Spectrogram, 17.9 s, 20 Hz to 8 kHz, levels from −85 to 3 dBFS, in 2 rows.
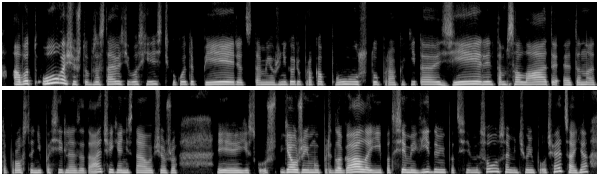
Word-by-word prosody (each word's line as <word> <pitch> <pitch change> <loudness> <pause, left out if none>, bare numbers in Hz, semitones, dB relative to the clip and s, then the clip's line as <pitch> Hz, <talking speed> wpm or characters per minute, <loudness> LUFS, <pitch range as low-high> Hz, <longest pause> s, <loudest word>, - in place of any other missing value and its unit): А 215 0 +4
вот 265 +3 +3
овощи, 285 -3 +6
чтоб 205 -1 -8
заставить 230 +3 -2
его 220 +1 -3
съесть 225 +1 -6
какой-то 220 +3 -3
перец, 210 0 +3
там, 200 +1 -5
я 205 0 -3
уже 200 +1 -7
не 215 - -2
говорю 225 0 -2
про 210 0 -8
капусту, 220 -1 -2
про 195 0 -8
какие-то 215 +2 -4
зелень, 220 +6 +4
там, 215 0 -3
салаты- 215 0 0
это, 195 +1 -4
ну, 205 0 -2
это 195 0 -6
просто 205 +1 -4
непосильная 195 0 -4
задача. 230 +7 -3
Я 210 -1 -1
не 200 0 0
знаю 195 0 -2
вообще 195 +1 -4
уже, 190 0 -6 0.6
е 195 0 +1
и 190 - -2
скуш 180 0 -10
я 230 +1 +5
уже 215 -1 +4
ему 210 -1 +1
предлагала 210 +4 +5
и 205 0 -1
под 200 0 -6
всеми 215 -3 +1
видами, 225 +2 0
под 200 -3 -11
всеми 210 -1 -7
соусами- 250 -2 -2
ничего 210 +2 -5
не 210 - +1
получается, 225 +4 -2
а - - 0
я 235 +7 -2
210 Hz, 170 wpm, -22 LUFS, 200-225 Hz, 0.6 s, овощи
